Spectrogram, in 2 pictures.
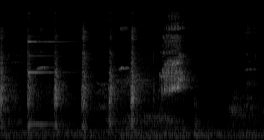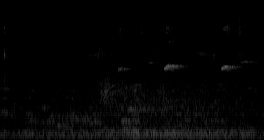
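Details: Javan myna in aggressive loud chatter: a run of sharp clicking ticks builds to one long harsh screech, then softer scattered whistles and chatter trail off.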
